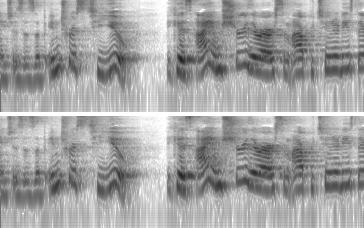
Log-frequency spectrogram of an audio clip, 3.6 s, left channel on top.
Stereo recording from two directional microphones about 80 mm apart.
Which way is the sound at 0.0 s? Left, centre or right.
Centre.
